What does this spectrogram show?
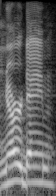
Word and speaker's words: Notre Dame: notre dame i know i said it right notre dame the likelihood of that probably not high but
